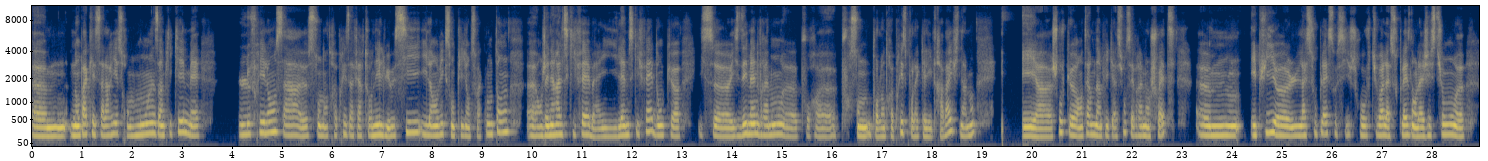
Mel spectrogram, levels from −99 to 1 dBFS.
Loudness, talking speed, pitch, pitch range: -23 LUFS, 185 wpm, 180 Hz, 170-195 Hz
